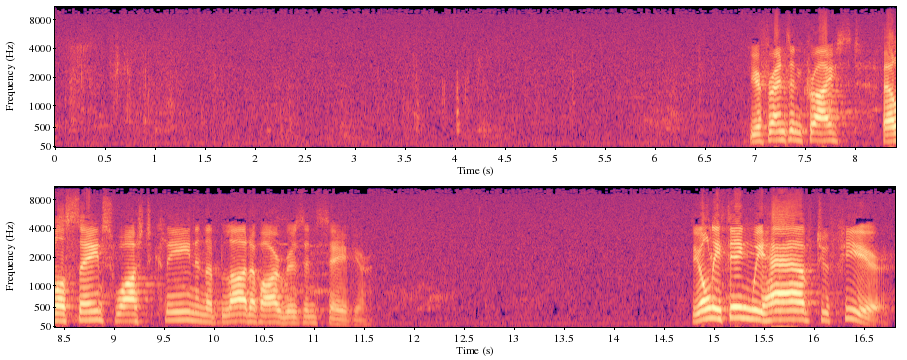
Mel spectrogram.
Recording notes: Preached on January 3, 2010, for the Second Sunday after Christmas, at St. John's Ev.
